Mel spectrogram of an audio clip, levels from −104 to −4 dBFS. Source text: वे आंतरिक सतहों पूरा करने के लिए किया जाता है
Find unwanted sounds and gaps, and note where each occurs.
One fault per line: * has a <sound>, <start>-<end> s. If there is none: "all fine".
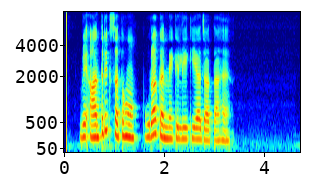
all fine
